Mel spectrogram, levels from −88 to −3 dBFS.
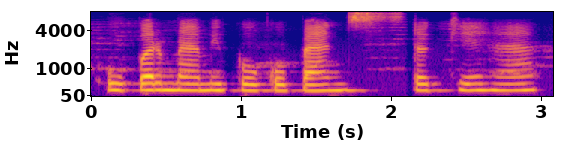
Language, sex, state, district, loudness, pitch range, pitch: Hindi, female, Uttar Pradesh, Saharanpur, -18 LUFS, 230-240 Hz, 235 Hz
